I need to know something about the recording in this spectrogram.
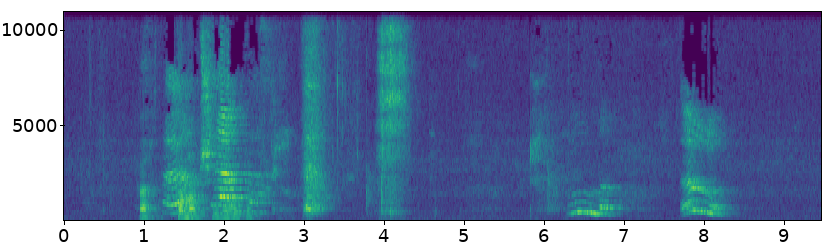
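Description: A young girl speaks softly and close by.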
